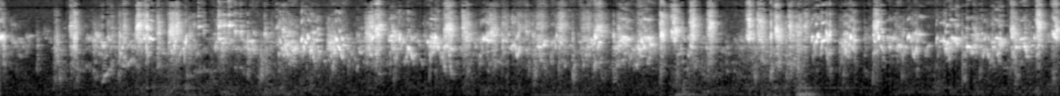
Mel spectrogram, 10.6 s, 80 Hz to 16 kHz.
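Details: Steady grating warble and clicking chatter from a hand-tame Australian pied budgerigar, newly acquired, recorded 17 February 2023, starting after a quiet first half-second and running unbroken.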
